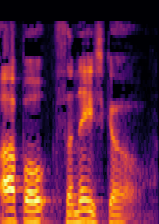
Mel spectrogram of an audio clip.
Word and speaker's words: apothenesko: And then we have the verb apothenesko. A-P-O-T-H-N. Long E-S-K long O. Apothenesko.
